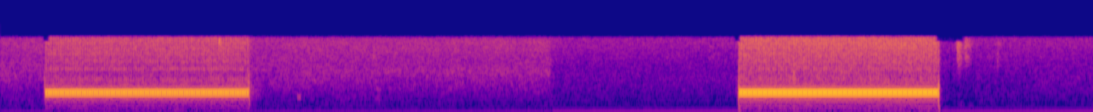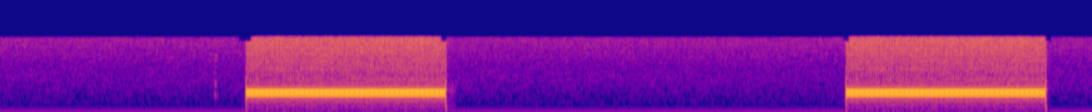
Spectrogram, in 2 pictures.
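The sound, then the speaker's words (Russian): Telephone tones sound while a call is transferred: four long, steady mid-pitched beeps, each about two seconds long, separated by even gaps of silence roughly five seconds long. “Я сейчас вас соединю, ожидайте.”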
